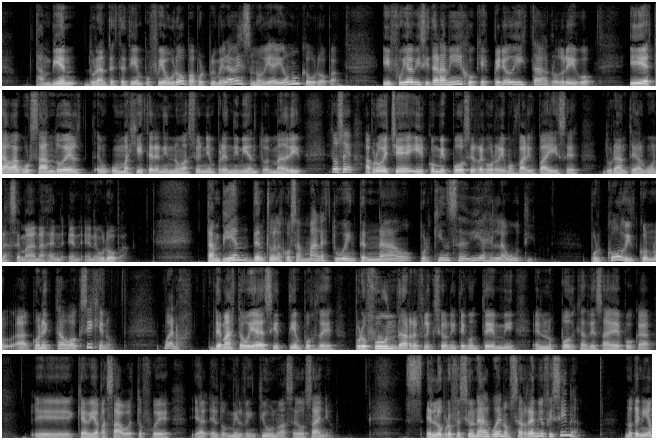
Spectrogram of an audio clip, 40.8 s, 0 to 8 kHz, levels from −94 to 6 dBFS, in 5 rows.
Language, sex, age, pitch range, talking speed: Spanish, male, 40-59, 110-160 Hz, 175 wpm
